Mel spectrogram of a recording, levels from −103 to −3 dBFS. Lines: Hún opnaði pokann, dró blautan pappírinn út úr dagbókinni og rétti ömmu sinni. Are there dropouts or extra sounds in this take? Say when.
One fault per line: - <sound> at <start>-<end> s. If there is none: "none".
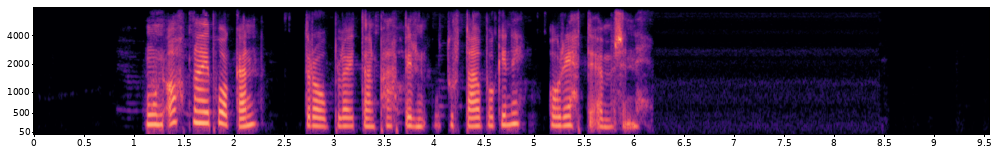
none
